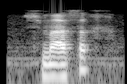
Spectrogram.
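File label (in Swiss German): "masser", Haut Rhin; vin; couteau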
